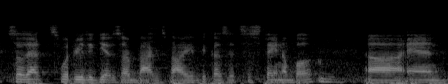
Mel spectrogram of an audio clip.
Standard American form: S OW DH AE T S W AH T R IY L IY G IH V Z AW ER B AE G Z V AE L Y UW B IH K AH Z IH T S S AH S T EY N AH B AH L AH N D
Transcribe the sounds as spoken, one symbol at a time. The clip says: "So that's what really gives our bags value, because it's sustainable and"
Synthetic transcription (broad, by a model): S OW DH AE T S W AH T R IY L IY G IH V Z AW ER B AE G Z V AE L Y UW B IH K AH Z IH T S S AH S T EY N AH B AH L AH N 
